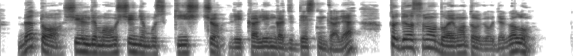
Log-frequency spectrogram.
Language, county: Lithuanian, Kaunas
